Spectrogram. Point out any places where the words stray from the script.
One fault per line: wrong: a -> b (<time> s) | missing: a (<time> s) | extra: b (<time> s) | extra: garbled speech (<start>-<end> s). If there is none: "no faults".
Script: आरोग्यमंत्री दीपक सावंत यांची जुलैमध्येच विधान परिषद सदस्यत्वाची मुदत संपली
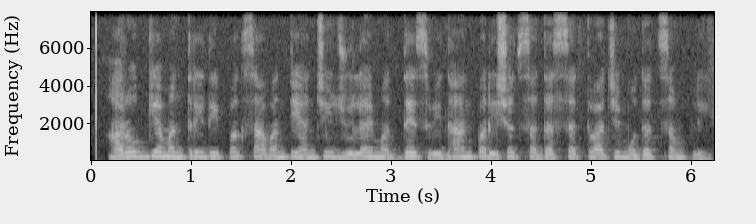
no faults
